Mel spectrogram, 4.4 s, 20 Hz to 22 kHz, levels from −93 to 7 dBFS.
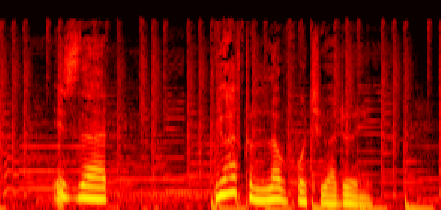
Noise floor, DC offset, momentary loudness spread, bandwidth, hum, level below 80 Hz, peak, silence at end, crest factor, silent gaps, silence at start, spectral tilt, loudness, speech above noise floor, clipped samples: -49 dBFS; under 0.1%; 21 LU; 16 kHz; none; -46 dBFS; -14 dBFS; 0.05 s; 16 dB; none; 0 s; -7 dB/octave; -29 LUFS; 21 dB; under 0.1%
